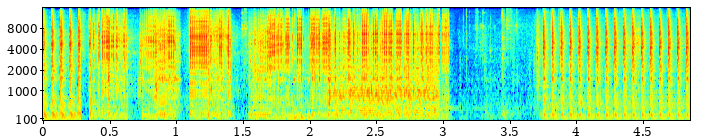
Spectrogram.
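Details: 1967 Opel Rekord 2DHT Coupe, unused for years, tank and fuel lines likely dry: steady starter churn about four turns a second, never catching; suspected fuel starvation, starter also intermittently fails.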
